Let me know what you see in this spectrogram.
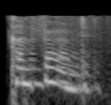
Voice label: confirmed, dutch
